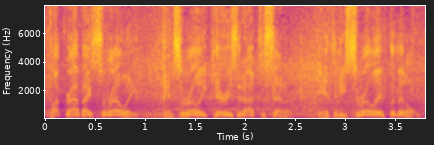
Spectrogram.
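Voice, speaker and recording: Higher-voiced man calling hockey over noisy arena. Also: racing. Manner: clipped running calls in short phrases. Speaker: play-by-play radio commentator. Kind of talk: live ice hockey radio commentary.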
